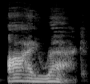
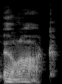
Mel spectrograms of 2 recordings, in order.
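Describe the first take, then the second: First: The first vowel sounds like 'eye'. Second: The first vowel sounds like 'ih'. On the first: The speaker calls it wrong. "E Y E hyphen R A C K... That's not how you pronounce it" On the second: The speaker calls it right. "it's called Al Iraq"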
